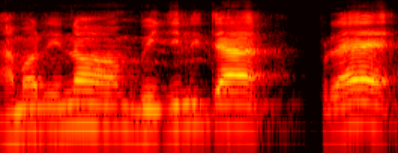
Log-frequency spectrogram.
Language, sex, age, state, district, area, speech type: Odia, male, 60+, Odisha, Bargarh, rural, spontaneous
